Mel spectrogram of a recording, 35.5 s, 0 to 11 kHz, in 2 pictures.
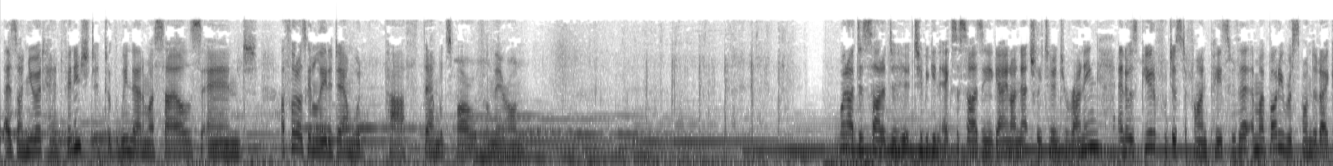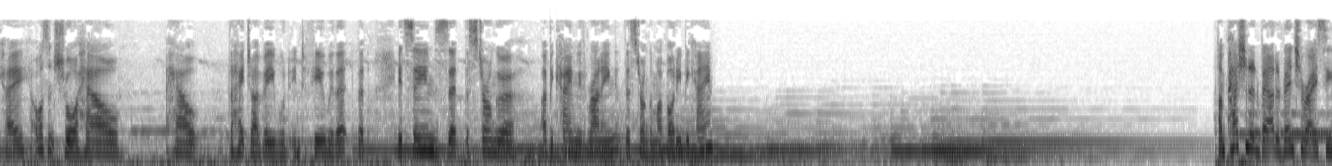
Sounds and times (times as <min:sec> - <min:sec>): Speech: 0:00.0 - 0:07.0, 0:11.2 - 0:19.4, 0:20.0 - 0:27.3, 0:34.0 - 0:35.5
Music: 0:00.0 - 0:35.5.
